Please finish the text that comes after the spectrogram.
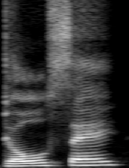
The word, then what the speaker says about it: Dolce: Leanne Dolce, pronounced dol-say, sat down to discuss how redefining softness can help black professionals and entrepreneurs build more sustainable success.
